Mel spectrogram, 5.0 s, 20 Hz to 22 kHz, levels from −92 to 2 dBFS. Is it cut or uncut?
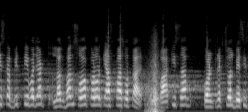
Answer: cut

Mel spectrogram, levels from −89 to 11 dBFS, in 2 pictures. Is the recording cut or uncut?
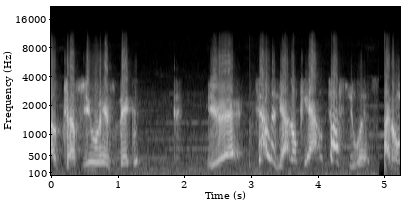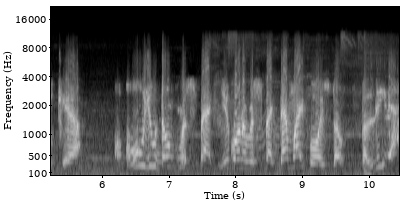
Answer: cut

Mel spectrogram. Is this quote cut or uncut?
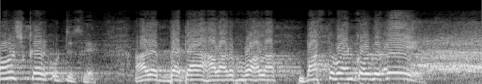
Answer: uncut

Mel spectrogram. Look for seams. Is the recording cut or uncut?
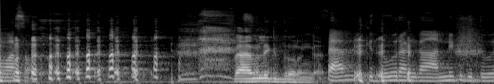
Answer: uncut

